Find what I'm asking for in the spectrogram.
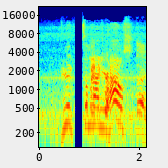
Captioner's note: radio chatter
